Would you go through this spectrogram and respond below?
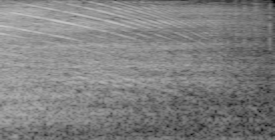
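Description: A power drill backing a screw out of a wooden shiplap privacy screen panel, one continuous close, loud whirring burst whose pitch drifts downward as it winds out.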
